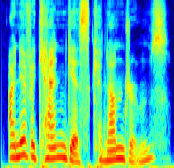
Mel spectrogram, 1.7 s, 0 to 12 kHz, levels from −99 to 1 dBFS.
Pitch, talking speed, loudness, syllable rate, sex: 200 Hz, 170 wpm, -16 LUFS, 5.1 syllables/s, female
